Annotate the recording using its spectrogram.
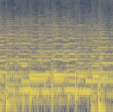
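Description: Irish traditional instrumental music from a band recording: a fiddle carrying the tune over a steady rhythmic accompaniment.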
